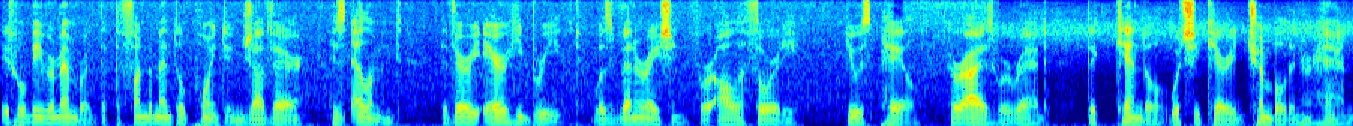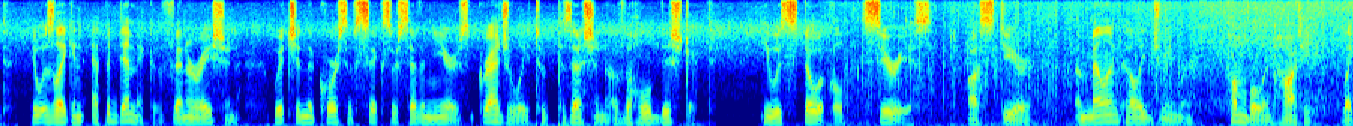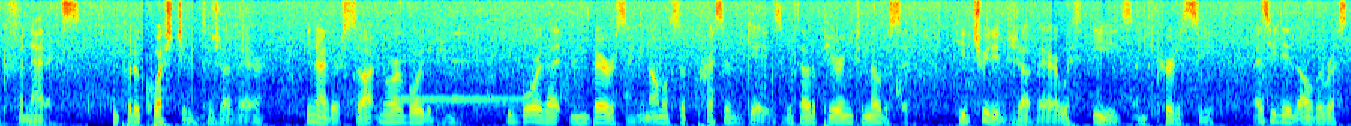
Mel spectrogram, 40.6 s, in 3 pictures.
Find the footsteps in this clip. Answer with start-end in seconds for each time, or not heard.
not heard.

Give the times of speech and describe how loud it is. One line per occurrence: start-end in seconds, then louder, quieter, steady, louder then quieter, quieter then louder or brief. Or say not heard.
0.0-40.5 steady.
